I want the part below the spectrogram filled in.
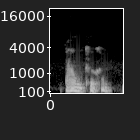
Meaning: A kind of layer cake, traditionally baked on a spit, in which the layers resemble concentric tree rings
- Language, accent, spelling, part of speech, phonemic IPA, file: English, Southern England, Baumkuchen, noun, /ˈbaʊmˌkuːxən/, LL-Q1860 (eng)-Baumkuchen.wav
